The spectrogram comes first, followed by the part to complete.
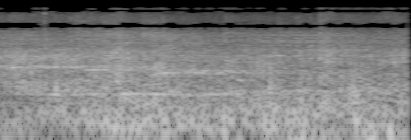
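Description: Steady rushing noise of skating across an indoor ice rink: skate blades gliding on the ice, with a low, uneven rumble from the moving phone.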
